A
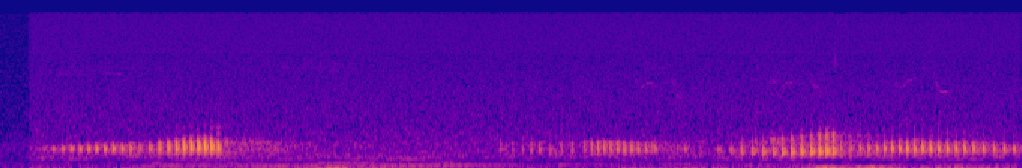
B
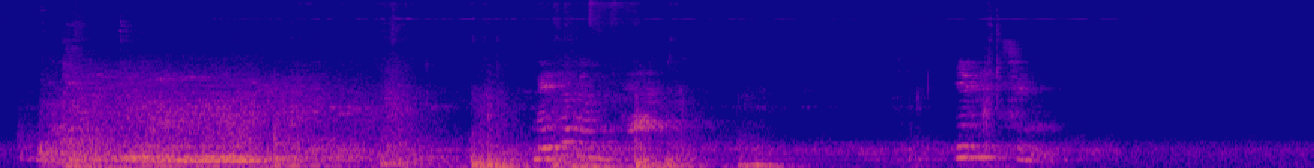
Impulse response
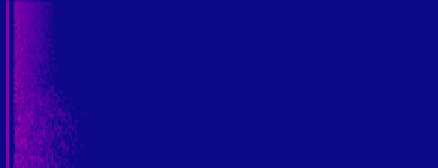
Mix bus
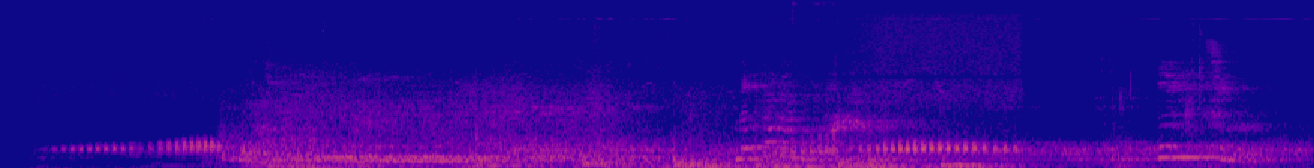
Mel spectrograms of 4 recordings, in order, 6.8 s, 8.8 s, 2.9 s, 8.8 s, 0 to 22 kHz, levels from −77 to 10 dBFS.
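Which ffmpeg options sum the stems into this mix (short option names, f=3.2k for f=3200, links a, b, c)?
-filter_complex "[0:a]highshelf=f=1.6k:t=q:w=1.5:g=7,bandreject=f=3.3k:w=8.9,asplit=2[a][b];[b]adelay=9.5,afreqshift=0.72[c];[a][c]amix=inputs=2:normalize=1,volume=-12.5dB,afade=t=in:st=5.54:d=0.34:silence=0.354813[d];[1:a]alimiter=level_in=3dB:limit=-24dB:level=0:latency=1:release=43,volume=-3dB,acompressor=threshold=-42dB:ratio=2.5,adelay=1350,volume=-1.5dB,asplit=2[e][f];[f]volume=-9dB[g];[2:a]atrim=start_sample=2205[h];[g][h]afir=irnorm=-1:irlink=0[i];[d][e][i]amix=inputs=3:normalize=0"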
